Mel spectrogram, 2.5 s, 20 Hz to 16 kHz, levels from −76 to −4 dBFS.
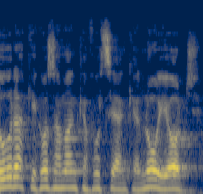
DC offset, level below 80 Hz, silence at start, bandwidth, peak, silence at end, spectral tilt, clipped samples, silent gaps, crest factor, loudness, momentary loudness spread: under 0.1%; -50 dBFS; 0 s; 11 kHz; -6 dBFS; 0.05 s; -5 dB/octave; under 0.1%; none; 16 dB; -23 LUFS; 9 LU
